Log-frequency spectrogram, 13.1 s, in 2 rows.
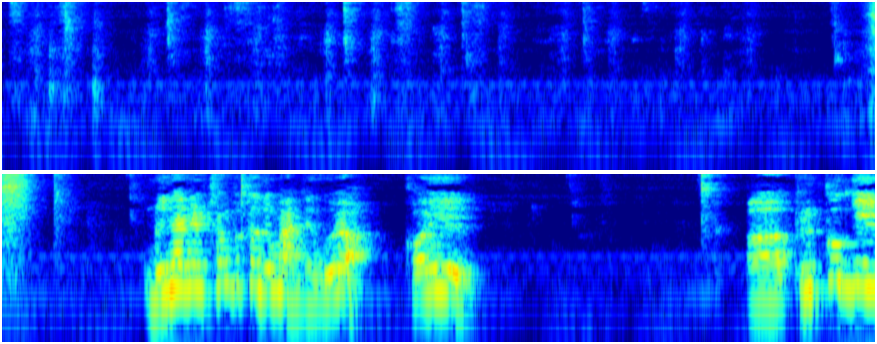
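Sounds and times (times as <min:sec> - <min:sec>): person chewing noodles: 0:00.0 - 0:07.6
steady low hum: 0:00.0 - 0:13.0.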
